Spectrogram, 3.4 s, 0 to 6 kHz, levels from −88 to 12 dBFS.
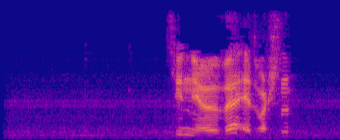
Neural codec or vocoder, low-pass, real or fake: none; 5.4 kHz; real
